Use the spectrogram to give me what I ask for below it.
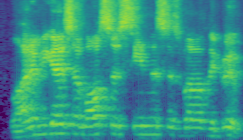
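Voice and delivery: ordinary talk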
